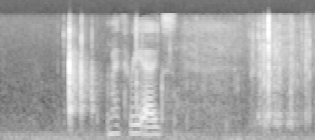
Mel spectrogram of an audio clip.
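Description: A small stone clicks softly as it is set down on a tabletop.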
